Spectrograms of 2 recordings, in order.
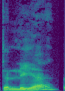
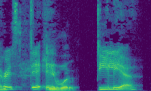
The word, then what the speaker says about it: D'Elia: And some of those include, like, you know, controversial guests, the founder of the Proud Boys in the US, the comedian Chris, is it D'Elia? That's how you pronounce his surname. – Chris D'Elia.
